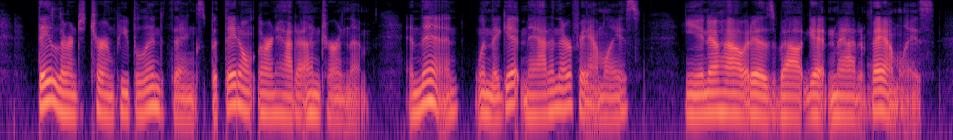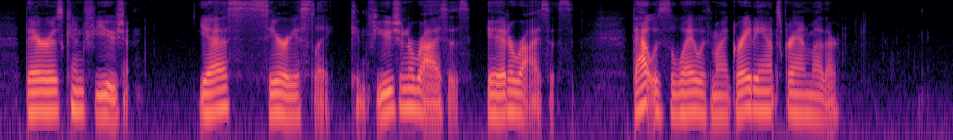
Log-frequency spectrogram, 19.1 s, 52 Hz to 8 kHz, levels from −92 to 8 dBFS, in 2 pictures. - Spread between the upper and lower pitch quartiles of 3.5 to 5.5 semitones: No, narrow, 2.6 semitones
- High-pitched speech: No, medium, 140 Hz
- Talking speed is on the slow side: No, average, 165 wpm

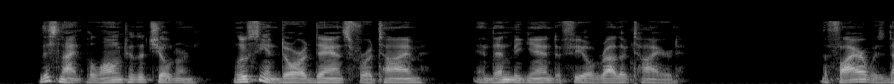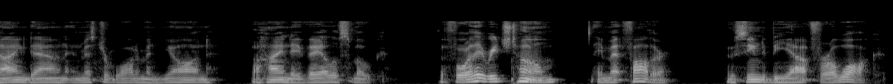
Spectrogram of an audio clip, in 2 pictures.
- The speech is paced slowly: No, average, 165 wpm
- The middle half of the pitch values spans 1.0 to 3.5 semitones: Yes, average, 2.9 semitones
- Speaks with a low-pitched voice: Yes, very low, 95 Hz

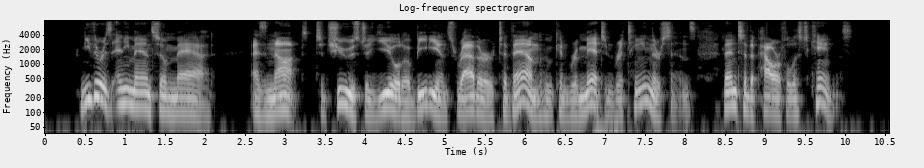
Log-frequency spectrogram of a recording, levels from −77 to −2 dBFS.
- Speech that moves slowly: No, average, 160 wpm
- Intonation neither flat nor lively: No, wide, 6.0 semitones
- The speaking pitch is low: Yes, low, 100 Hz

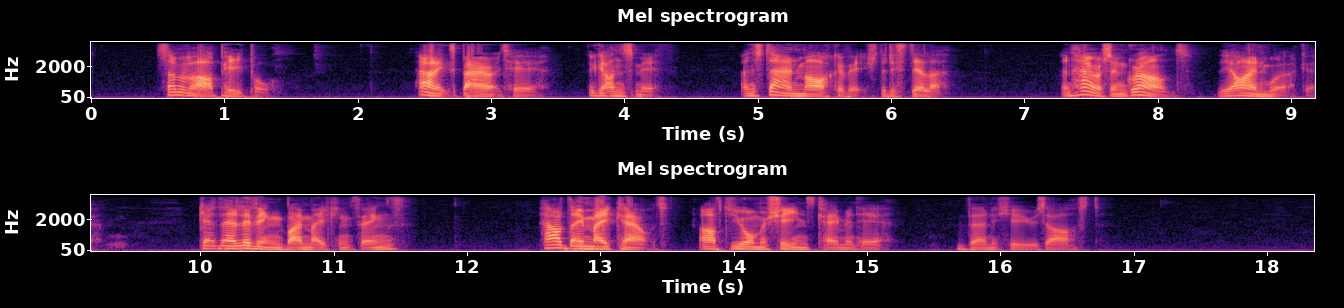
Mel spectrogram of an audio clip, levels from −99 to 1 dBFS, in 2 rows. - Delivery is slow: Yes, slow, 125 wpm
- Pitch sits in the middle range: No, low, 105 Hz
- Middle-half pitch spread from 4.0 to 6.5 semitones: Yes, average, 4.6 semitones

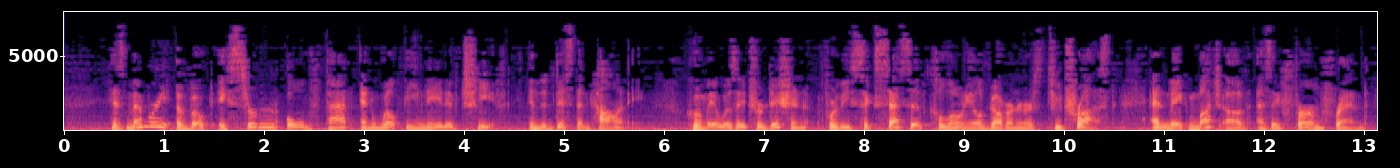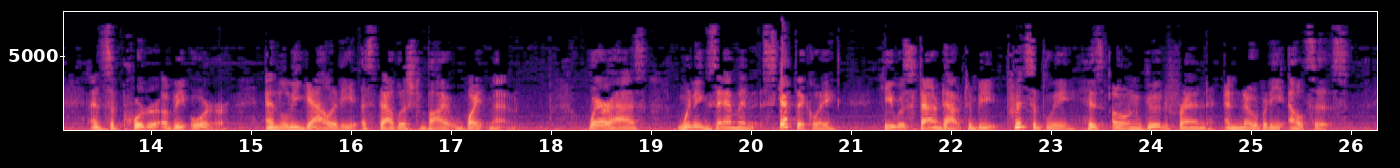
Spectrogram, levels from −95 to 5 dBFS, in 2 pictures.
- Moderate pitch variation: Yes, average, 4.8 semitones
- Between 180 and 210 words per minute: No, average, 145 wpm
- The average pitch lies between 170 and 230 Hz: No, low, 130 Hz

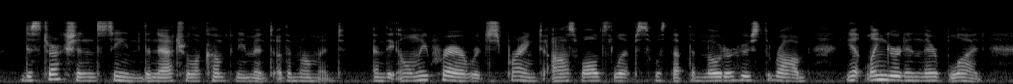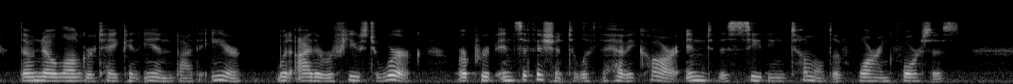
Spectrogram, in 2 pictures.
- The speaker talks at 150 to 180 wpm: Yes, average, 165 wpm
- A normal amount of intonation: No, narrow, 2.1 semitones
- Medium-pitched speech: Yes, medium, 170 Hz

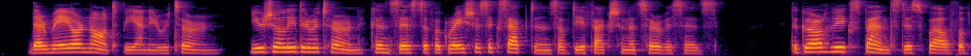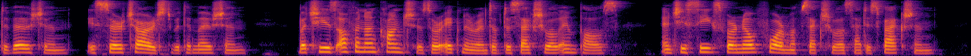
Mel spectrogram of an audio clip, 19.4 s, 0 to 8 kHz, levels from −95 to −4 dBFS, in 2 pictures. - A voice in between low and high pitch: Yes, medium, 180 Hz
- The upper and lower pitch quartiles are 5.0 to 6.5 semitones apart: No, average, 3.7 semitones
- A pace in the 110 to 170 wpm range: Yes, average, 160 wpm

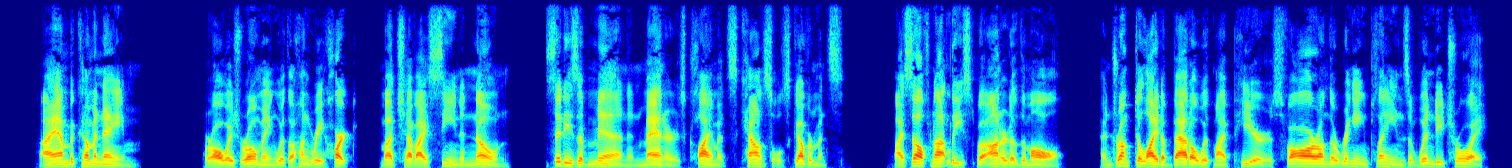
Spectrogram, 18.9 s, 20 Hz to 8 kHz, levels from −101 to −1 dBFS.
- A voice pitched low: Yes, low, 110 Hz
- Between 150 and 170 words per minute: No, average, 140 wpm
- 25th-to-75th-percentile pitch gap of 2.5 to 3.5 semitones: No, average, 4.1 semitones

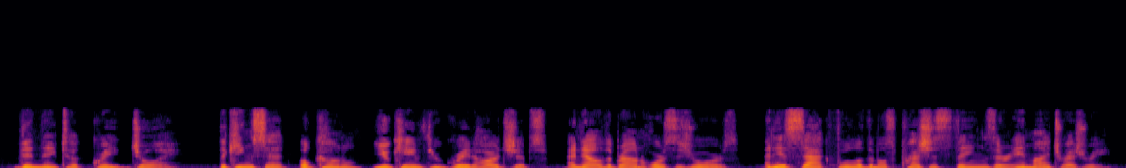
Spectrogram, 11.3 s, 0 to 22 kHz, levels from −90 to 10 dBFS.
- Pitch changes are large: Yes, wide, 7.2 semitones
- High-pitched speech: No, low, 115 Hz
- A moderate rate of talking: Yes, average, 190 wpm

